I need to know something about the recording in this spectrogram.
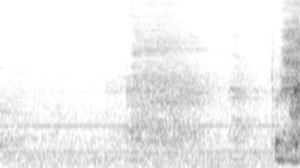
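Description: A person's audible breath: a soft, unvoiced rush of air lasting about half a second, about a second in, before speech starts near the end.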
